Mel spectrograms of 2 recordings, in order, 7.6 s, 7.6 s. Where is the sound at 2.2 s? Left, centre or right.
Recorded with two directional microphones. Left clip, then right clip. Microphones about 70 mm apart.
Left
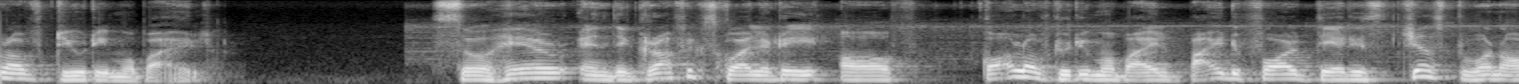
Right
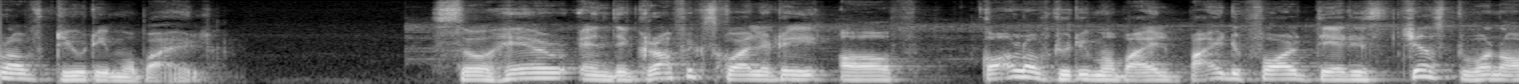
Right.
